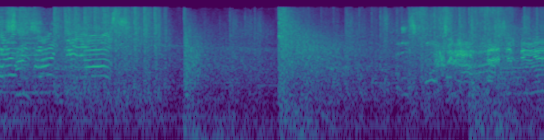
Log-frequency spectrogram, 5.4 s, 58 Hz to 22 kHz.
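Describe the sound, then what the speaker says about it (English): Machine guns rattle in the Company of Heroes 2 real-time strategy game during a 1v1 match with Panzer IV and Grenadier units, dense continuous bursts with booms and a voice talking over the gunfire. "Machine guns rattling away."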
